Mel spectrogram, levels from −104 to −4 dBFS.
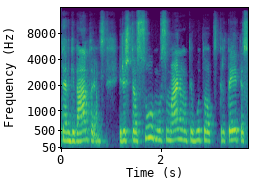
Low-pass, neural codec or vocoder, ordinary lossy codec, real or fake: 14.4 kHz; none; AAC, 64 kbps; real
